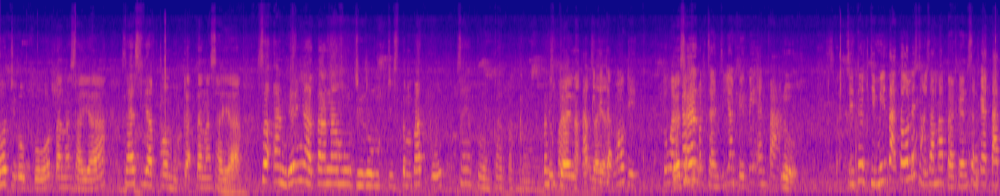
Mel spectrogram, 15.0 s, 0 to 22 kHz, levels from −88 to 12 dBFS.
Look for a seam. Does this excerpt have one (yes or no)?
no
